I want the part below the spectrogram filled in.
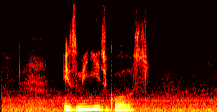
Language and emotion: Russian, neutral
